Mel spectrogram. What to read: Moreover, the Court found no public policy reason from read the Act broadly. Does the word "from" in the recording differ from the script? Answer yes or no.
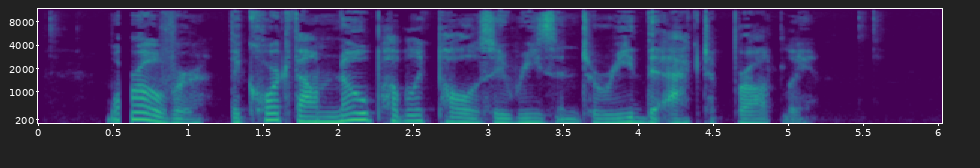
yes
